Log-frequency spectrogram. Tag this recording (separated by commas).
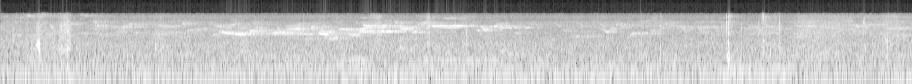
Environmental noise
